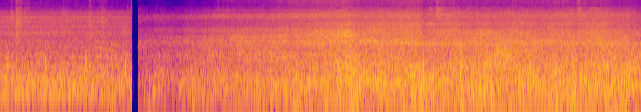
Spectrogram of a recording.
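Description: Electric passenger train running along the tracks. Its low rumble and rail noise build as it comes closer and passes close below. The sound cuts out for an instant about two seconds in.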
